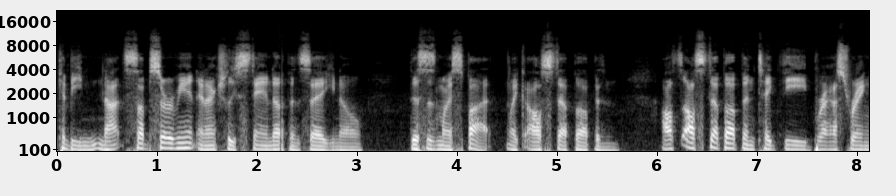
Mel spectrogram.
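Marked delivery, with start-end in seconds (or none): none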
